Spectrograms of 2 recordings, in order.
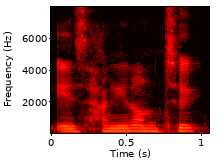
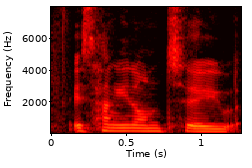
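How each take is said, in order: First: Words caught by a hiccup. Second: Said in the usual way. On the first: Real, not acted. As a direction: hiccup cuts into is hanging on to. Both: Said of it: "sorry, I'm hiccuping".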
